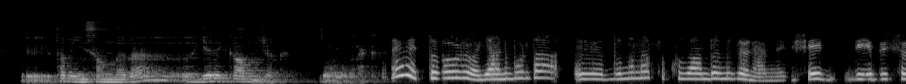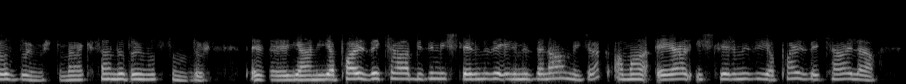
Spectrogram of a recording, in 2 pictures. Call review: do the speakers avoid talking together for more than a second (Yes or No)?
Yes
